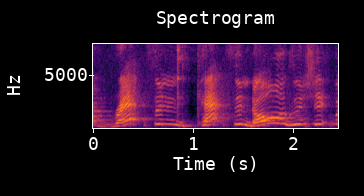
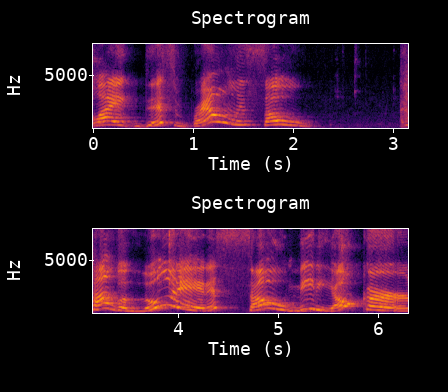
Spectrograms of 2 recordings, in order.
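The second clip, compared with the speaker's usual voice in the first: drawn out; 4 semitones lower, much slower than usual. Real, not acted. Fed-up drawn-out complaint.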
